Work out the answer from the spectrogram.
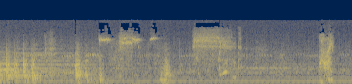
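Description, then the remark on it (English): A few soft, quick knocks on a window by someone standing on a porch roof near the start, followed by scattered rustles and thumps over a steady low hum. “was up on the porch roof in a moment, knocking at Polly's window gently”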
